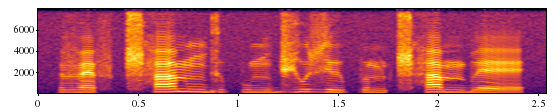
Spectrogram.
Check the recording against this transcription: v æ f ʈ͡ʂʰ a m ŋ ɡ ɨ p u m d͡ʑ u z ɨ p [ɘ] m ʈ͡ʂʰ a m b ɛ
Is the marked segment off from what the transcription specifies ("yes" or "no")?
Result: no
